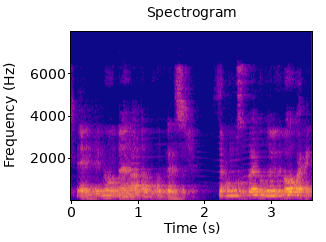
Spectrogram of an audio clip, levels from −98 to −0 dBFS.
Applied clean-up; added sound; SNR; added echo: neural mask model DeepFilterNet 3.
